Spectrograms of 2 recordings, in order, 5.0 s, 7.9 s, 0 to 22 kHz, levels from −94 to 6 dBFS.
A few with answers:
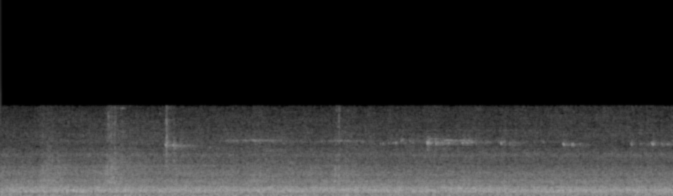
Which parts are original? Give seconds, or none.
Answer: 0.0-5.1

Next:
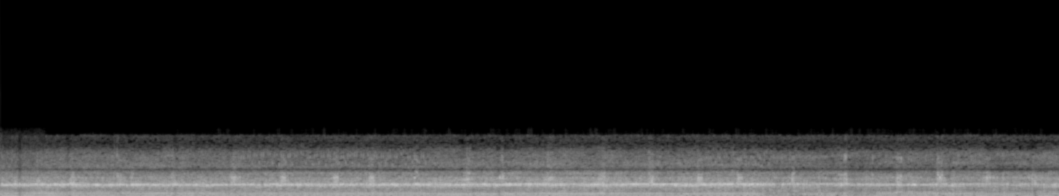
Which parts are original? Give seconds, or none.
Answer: 1.8-3.2; 5.2-5.8

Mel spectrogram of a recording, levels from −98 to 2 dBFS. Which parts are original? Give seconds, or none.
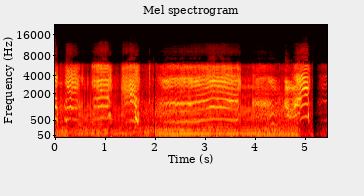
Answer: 0.0-0.4; 1.5-2.5; 4.0-5.4

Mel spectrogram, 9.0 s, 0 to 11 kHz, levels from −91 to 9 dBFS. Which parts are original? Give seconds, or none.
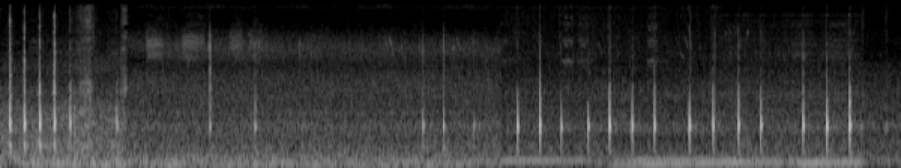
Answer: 0.0-7.2; 8.6-9.0

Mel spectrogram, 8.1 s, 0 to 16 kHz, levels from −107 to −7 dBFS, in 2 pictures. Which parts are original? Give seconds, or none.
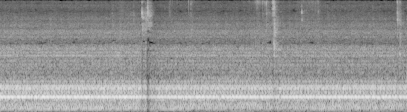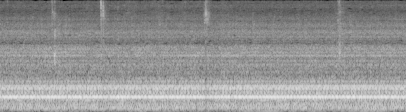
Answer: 0.0-2.8; 3.8-4.9; 6.4-8.1

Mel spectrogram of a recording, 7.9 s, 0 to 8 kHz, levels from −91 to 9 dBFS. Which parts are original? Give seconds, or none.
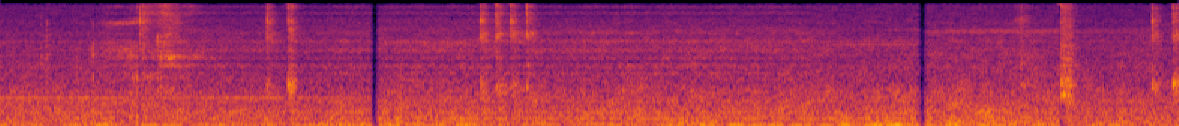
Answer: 0.0-0.7; 5.4-7.9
